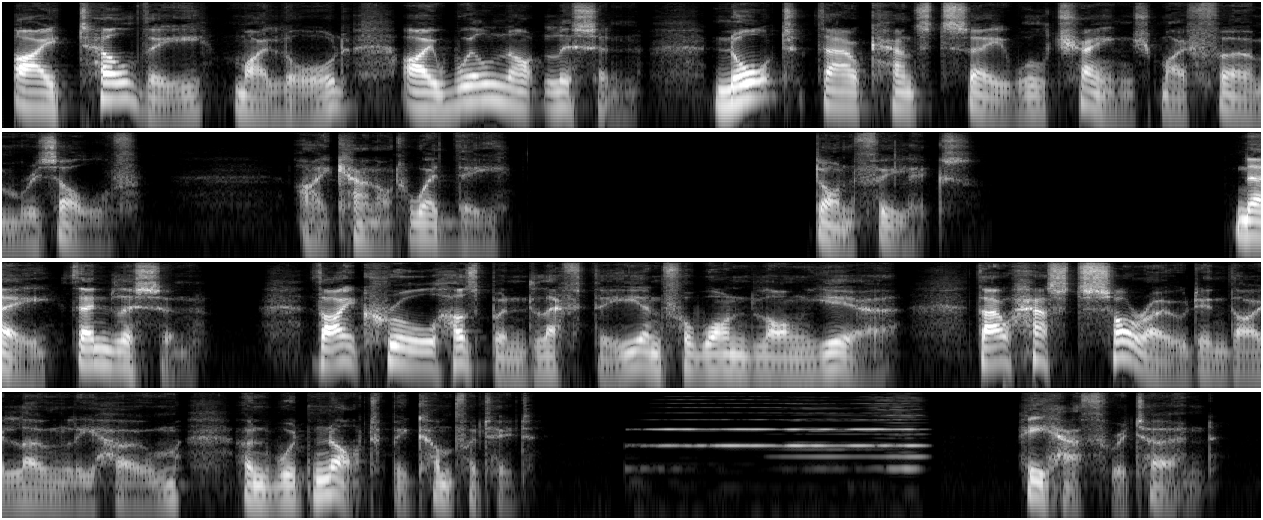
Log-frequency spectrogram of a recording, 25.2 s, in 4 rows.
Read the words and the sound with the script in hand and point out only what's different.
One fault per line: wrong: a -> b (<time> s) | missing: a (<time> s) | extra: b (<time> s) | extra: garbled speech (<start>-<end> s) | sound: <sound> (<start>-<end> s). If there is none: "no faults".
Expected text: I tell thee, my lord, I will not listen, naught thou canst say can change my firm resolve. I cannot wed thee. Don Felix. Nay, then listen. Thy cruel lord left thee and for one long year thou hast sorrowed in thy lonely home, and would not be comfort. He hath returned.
wrong: can -> will (5.0 s)
wrong: lord -> husband (14.8 s)
wrong: comfort -> comforted (20.9 s)
sound: squeak (22.0-23.6 s)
